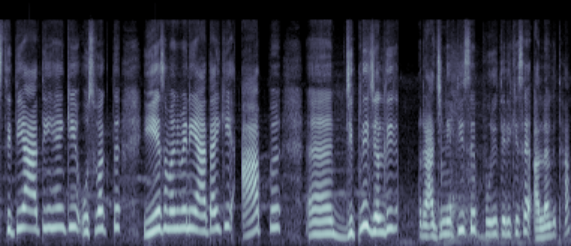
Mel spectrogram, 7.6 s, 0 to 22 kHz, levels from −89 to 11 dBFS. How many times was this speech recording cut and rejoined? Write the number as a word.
one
